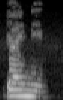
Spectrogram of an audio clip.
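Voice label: "guy name", Nigerian Pidgin, female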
